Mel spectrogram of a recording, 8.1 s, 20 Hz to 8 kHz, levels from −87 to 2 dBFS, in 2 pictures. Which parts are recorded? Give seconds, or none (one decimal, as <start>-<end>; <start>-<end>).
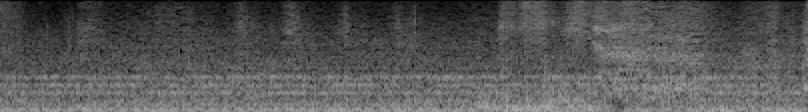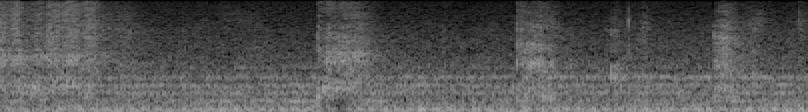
0.0-4.4; 5.4-8.1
